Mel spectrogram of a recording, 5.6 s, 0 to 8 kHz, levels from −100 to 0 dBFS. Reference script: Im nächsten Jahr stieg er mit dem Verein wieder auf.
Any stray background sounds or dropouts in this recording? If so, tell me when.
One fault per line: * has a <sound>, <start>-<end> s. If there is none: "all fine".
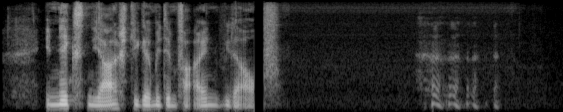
* has a dropout, 2.5-2.6 s
* has a laugh, 4.1-5.0 s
